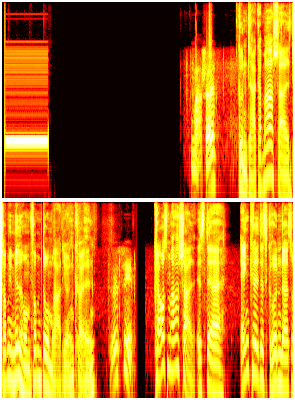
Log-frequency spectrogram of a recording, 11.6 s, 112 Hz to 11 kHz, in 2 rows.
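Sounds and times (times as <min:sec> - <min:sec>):
telephone ringback tone while placing a call: 0:00.1 - 0:01.0
speech: 0:03.8 - 0:11.6.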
